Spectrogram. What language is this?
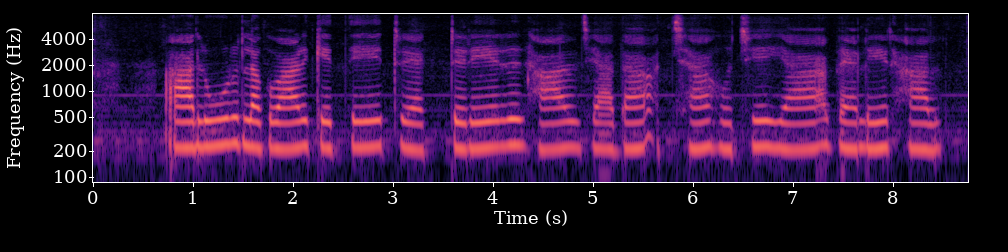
Magahi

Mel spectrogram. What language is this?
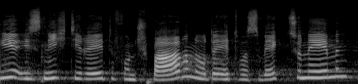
Swiss German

